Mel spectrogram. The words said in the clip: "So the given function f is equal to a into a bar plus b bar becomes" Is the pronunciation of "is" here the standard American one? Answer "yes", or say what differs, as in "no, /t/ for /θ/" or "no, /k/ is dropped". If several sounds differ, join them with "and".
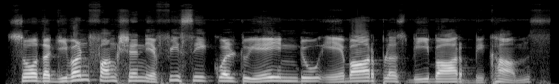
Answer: no, /s/ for /z/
